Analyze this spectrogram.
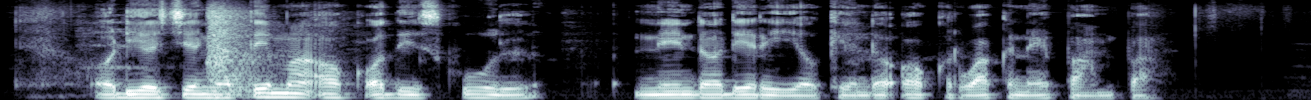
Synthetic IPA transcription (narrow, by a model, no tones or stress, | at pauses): odiot͡ʃeŋat̪ɪmaʔɔkɔd̪ɪskʰul | nɪndɔdɪɾɪjɔkendoʔɔkrwaknɛpampa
